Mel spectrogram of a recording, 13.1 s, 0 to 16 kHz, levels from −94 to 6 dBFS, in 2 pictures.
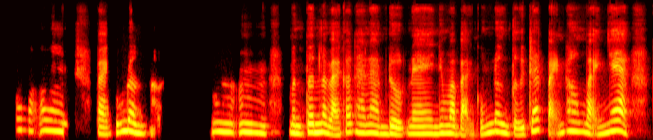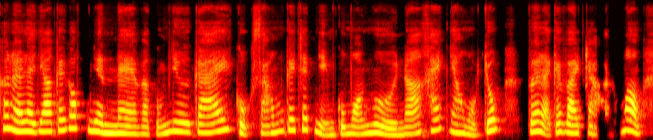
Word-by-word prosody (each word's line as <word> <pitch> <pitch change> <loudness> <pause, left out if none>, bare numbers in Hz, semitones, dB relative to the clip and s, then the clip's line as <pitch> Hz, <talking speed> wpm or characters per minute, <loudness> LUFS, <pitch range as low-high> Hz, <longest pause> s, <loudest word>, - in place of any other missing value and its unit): Ừm, 285 0 -8
ừm. 265 -1 0 0.3
Bạn 180 -2 0
cũng 220 +6 +1
đừng 240 -4 +5
tự - - -7 0.6
ừm, 230 -2 0
ừm, 220 -3 +1 0.2
mình 200 -2 +2
tin 220 +1 +5
là 225 - +4
bạn 160 -5 +2
có 220 - 0
thể 220 -2 0
làm 200 -3 +1
được 180 -3 +1
nè 185 0 +1
nhưng 195 +2 +1
mà 195 - +4
bạn 155 -5 -2
cũng 190 +6 -2
đừng 225 -4 +1
tự 165 -2 -1
trách 270 +7 -1
bản 215 - -1
thân 250 -1 0
bạn 190 -2 0
nha. 255 +3 +4 0.2
Có 325 - 0
thể 260 -5 +6
là 250 - +5
do 245 +1 +4
cái 270 +3 -2
góc 320 0 0
nhìn 225 -6 +3
nè 195 -2 +1
và 180 - -2
cũng 180 +2 -6
như 235 0 +1
cái 225 +5 0
cuộc 210 -8 -1
sống, 210 +5 -4
cái 280 +1 -1
trách 290 -1 -4
nhiệm 160 -8 -2
của 180 +3 -2
mỗi 180 -1 -1
người 195 -6 +2
nó 180 +6 -1
khác 280 +3 -5
nhau 215 -3 -1
một 155 -3 -6
chút 270 +3 +3 0.3
với 240 0 +3
lại 235 - +1
cái 225 +1 -1
vai 205 -3 +3
trò, 195 - -4 0.3
đúng 260 - -4
hông? 245 -5 +5
220 Hz, 275 wpm, -20 LUFS, 190-245 Hz, 0.6 s, thể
